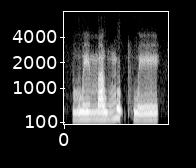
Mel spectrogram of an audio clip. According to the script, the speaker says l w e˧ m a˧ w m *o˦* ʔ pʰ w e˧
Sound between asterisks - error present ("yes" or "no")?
no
